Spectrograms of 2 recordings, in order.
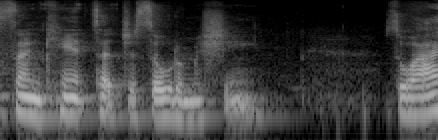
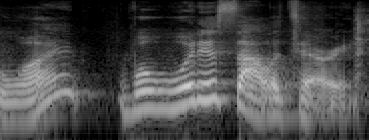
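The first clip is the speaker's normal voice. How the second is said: baffled; 5 semitones higher, 5 dB louder than usual. Retold or imitated. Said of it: "I was like".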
